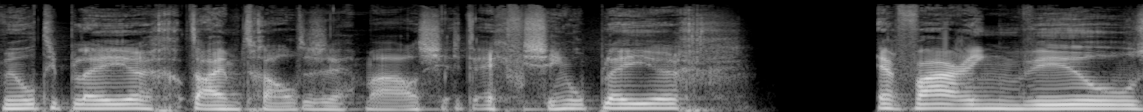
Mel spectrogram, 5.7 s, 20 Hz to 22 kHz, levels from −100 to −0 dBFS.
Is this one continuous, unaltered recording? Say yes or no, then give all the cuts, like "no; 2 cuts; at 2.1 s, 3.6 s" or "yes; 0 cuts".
no; 4 cuts; at 0.9 s, 1.5 s, 2.3 s, 2.6 s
